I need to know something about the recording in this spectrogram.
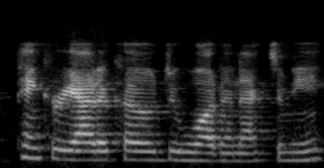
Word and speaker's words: pancreaticoduodenectomy: it a whipple procedure so one last time pancreaticoduodenectomy if you want to pronounce it correctly but you can just call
